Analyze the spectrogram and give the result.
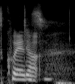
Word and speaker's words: quince: So, quince or quince. I don't know how to say it. – It's quince. – Is it quince? – Yeah, like the fruit thing? – Yeah.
